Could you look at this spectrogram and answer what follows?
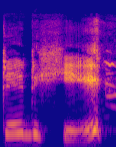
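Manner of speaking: mock speech through gritted teeth. Retelling how the brother reacted when told the news, imitating a gritted-teeth reply. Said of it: "through gritted teeth was like".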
